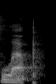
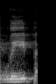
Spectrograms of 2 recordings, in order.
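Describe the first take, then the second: First: The vowel is a short 'e' sound. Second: The vowel is a long 'ee' sound. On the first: The speaker calls it right. "but it is pronounced lep" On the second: The speaker calls it wrong. "spelled as we would say, say leap"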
